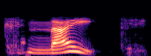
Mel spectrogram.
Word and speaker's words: knife: And originally in the English language, that K and the G for GN used to be pronounced. So we had knife, knife. It was dropped as it became through time because it was a little awkward to say, but we retained the spelling.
